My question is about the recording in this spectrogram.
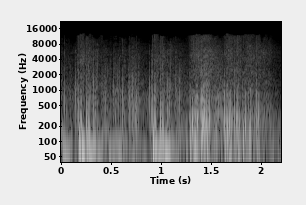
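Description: Fireworks bursting: a run of sudden bangs and crackles, with several loud bursts about half a second to a second apart.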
